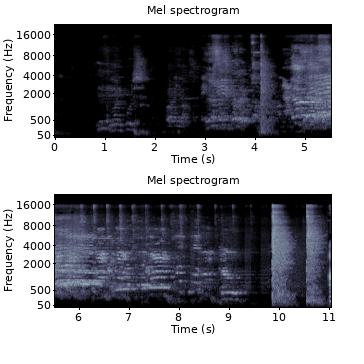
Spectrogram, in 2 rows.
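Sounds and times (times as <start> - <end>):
voices: 1.0 - 9.6.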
